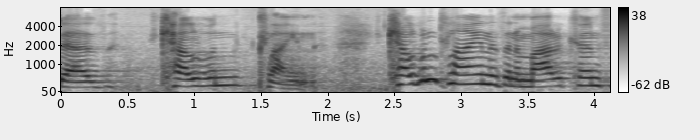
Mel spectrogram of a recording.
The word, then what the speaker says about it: Calvin Klein: Calvin Klein Calvin Klein I thought it should be pronounced as Calvin Klein but I was wrong it is pronounced as Calvin Klein Calvin Klein is an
